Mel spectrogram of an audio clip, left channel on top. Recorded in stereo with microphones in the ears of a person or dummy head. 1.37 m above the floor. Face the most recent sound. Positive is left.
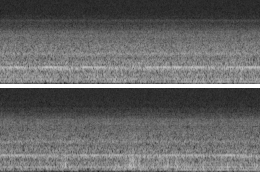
No sound to turn to.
